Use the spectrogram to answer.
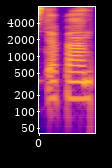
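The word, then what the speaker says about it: Stepan Bandera: he actually um calls i say stefan bandera not step on because i've seen it spelled with an f as well and i i just i just say it that way but um he declares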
